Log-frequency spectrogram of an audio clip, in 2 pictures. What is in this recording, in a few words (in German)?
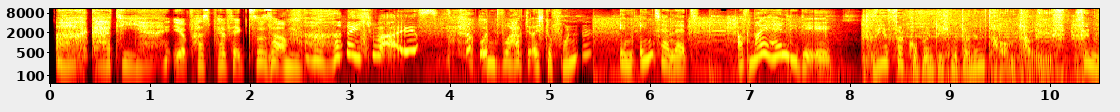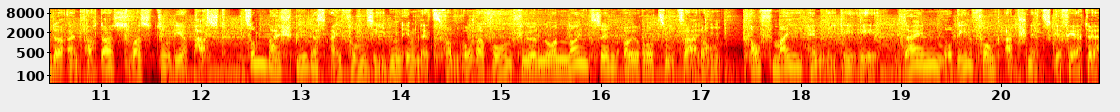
Funkspot Online Dating; MyHandyDE; bunch sound; Berlin; Funkspotproduktion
